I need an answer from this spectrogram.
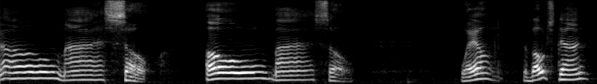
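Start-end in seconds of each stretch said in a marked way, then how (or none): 0.0-4.4 dismayed sigh. Retold or imitated. Acting out his dismayed reaction.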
